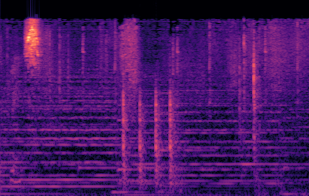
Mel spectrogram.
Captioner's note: knock at door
